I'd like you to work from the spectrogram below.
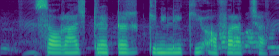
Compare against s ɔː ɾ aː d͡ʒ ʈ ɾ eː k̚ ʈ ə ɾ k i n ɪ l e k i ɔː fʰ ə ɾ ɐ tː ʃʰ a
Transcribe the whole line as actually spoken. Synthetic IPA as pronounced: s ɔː ɾ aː d͡ʒ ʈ ɾ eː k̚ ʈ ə ɾ k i n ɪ l e k i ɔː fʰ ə ɾ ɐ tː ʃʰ a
